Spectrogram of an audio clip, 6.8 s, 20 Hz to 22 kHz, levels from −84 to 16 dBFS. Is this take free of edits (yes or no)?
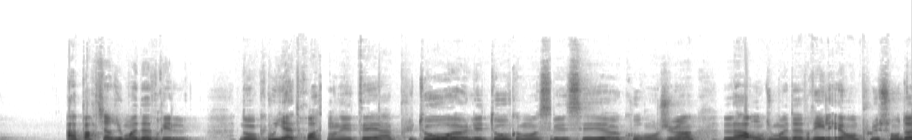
no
